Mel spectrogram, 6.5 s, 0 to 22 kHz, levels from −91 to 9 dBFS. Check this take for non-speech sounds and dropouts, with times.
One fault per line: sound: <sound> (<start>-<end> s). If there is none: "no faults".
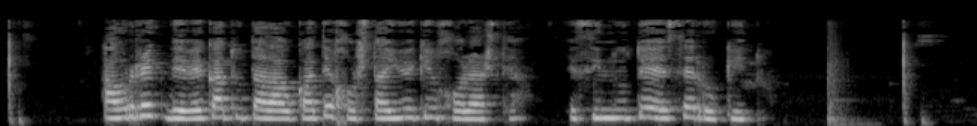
sound: thud (5.5-5.9 s)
